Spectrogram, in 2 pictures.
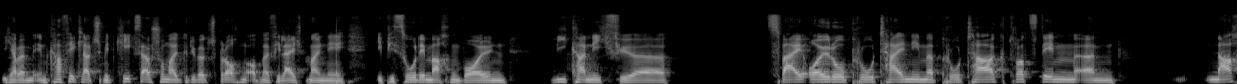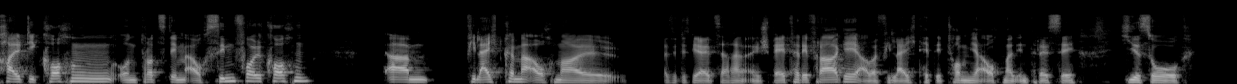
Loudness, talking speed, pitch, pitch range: -27 LUFS, 150 wpm, 105 Hz, 95-115 Hz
